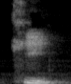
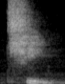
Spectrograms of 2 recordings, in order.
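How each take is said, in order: First: It begins with a hard 'k' sound. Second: It begins with a soft 'ch' sound. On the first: The speaker calls it wrong. "It's never ki" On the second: The speaker calls it right. "Chi is always read as chi"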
